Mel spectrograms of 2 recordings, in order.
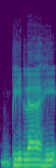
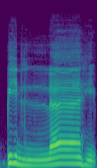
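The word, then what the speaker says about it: بالله: And make sure to pronounce the shadda on the lam carefully. It's not billahi, it's billahi.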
